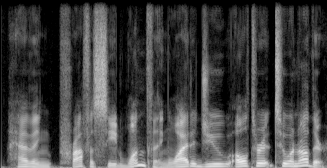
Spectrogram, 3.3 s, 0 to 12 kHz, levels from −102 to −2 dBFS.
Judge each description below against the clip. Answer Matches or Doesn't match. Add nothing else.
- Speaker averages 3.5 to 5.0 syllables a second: Doesn't match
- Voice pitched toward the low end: Matches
